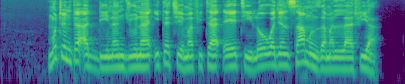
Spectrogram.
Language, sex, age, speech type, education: Hausa, male, 15-29, read, tertiary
